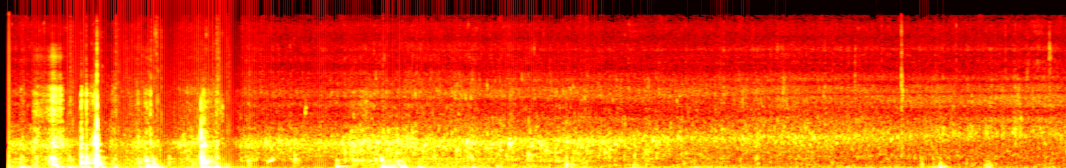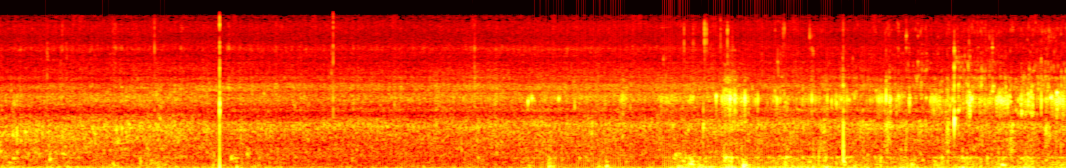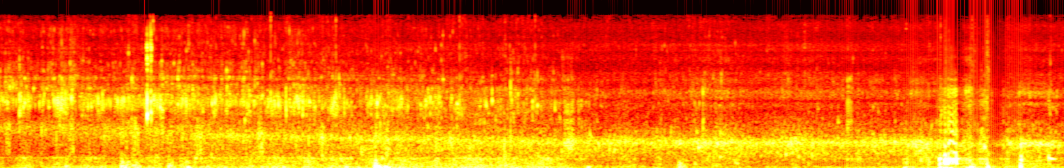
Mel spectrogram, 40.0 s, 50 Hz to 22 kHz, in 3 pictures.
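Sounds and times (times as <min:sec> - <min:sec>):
low underwater rumble: 0:00.1 - 0:39.9
knocks and splashes: 0:00.4 - 0:03.0.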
